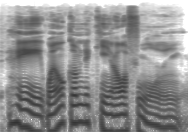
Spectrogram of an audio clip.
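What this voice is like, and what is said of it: Nasal Californian dork voice impression. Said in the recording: “I sound like a fucking dork from California ... Like my nose is stuck up somebody's butthole and it's being pinched ... that's not a good impression”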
